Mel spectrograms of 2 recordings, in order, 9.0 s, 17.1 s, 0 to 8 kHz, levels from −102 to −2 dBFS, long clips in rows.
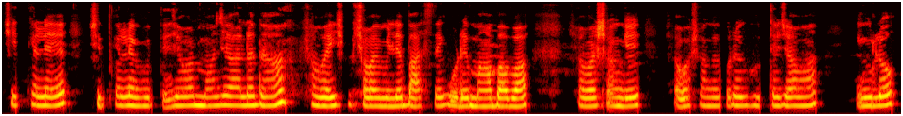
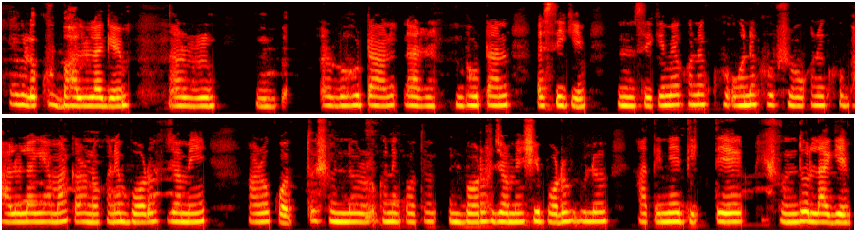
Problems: none marked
